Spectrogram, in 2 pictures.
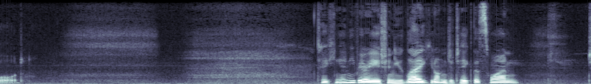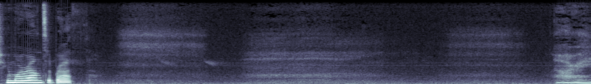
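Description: A young woman breathes in and out slowly and deeply.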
